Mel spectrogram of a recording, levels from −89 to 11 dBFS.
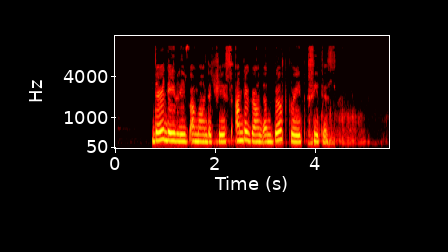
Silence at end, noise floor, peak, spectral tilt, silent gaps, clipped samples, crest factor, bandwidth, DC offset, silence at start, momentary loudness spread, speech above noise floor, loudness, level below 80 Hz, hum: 1.1 s; -83 dBFS; -4 dBFS; -7 dB/octave; none; under 0.1%; 16 dB; 11.5 kHz; under 0.1%; 0.75 s; 10 LU; 64 dB; -19 LUFS; -74 dBFS; none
